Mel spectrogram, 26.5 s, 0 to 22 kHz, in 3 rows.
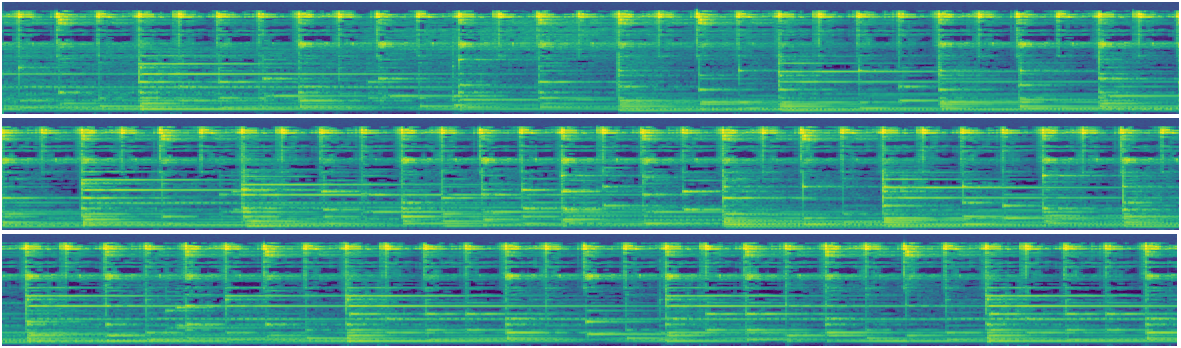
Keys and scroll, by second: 0.1 space, 8.6 space, 12.4 space, 14.2 space, 16.4 space, 23.1 n, 23.6 space.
